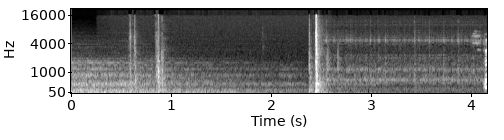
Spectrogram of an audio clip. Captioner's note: click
